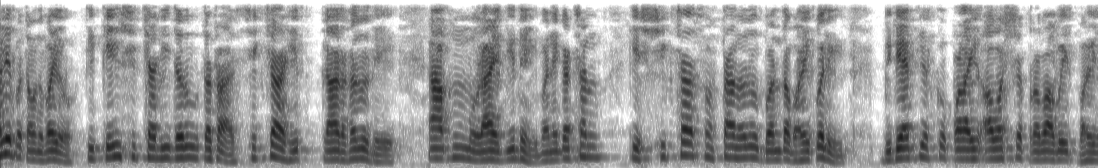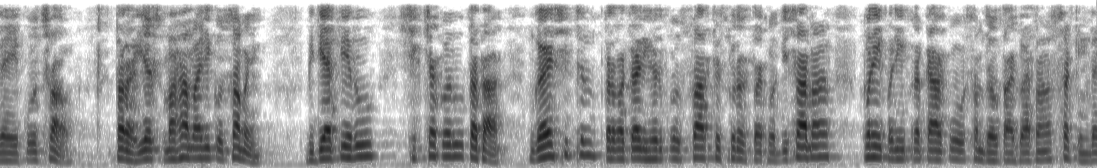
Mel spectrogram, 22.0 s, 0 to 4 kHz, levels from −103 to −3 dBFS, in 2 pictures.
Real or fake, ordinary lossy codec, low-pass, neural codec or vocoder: fake; none; 3.6 kHz; codec, 16 kHz, 8 kbps, FreqCodec, larger model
